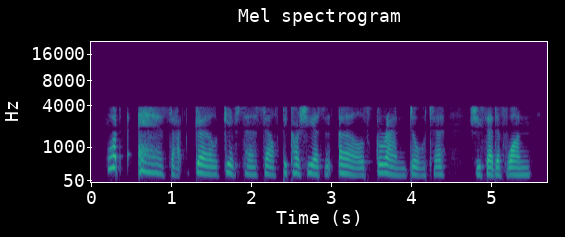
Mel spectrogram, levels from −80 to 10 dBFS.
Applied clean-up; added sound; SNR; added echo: none; none; none; none.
